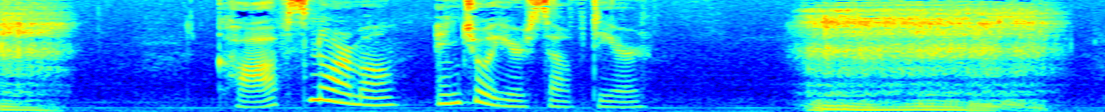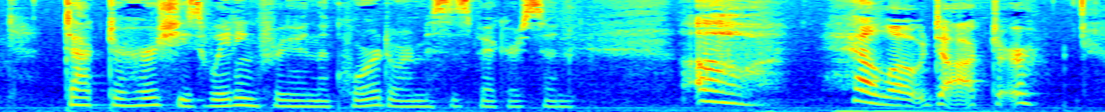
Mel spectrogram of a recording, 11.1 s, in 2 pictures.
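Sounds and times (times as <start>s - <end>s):
loud snoring: 0.0s - 0.4s, 4.0s - 5.4s
speech: 1.1s - 3.3s, 5.8s - 10.8s.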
